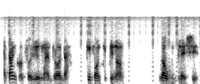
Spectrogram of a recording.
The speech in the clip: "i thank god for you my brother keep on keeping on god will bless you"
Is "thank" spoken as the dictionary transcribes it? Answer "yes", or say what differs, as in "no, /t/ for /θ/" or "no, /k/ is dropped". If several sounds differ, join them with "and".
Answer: no, /t/ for /θ/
